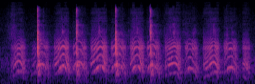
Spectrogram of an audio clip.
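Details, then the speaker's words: Older car, squeak returned as temperatures changed: sharp rubbery squeaks about three a second as the lower steering column knuckle is wiggled by hand. Source is a dry rubber steering column boot drawn into the firewall. "i've got a squeaker and that squeaker is up inside there's a boot it's a buddha boot there's a boot right there"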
